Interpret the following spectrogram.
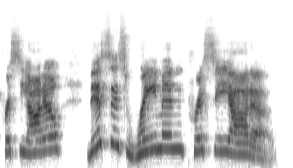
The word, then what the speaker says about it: Ramon: This is Ramon Preciado. Ramon. They say his name is pronounced Ramon Preciado. Ramon.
